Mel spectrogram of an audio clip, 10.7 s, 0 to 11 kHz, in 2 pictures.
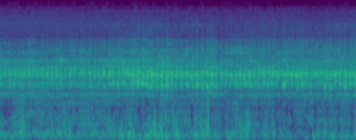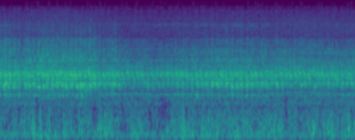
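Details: BMW M73 engine at a steady idle with a loud whirring hiss in the upper range that swells and eases slightly, like a pump. It comes and goes every few minutes as if a pump were starting and stopping. Source not pinned down.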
